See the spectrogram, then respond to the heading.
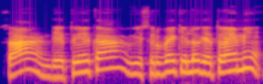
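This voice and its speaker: A man's voice: high voice, moderate pace, over music, natural voice. A man voicing a pushy, bargaining village buyer in a comic cartoon, insistent and casual.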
